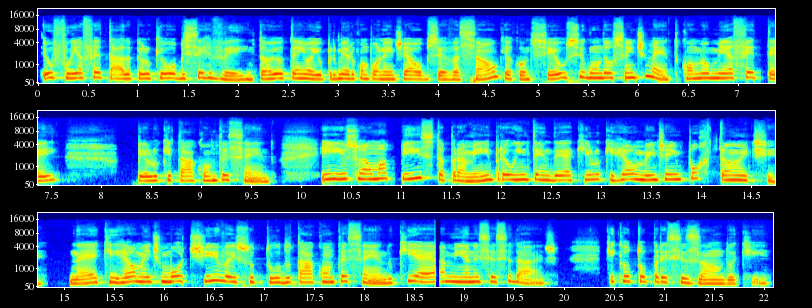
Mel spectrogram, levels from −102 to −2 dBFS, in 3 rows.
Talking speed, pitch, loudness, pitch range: 185 wpm, 225 Hz, -25 LUFS, 200-245 Hz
